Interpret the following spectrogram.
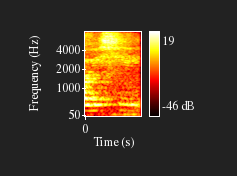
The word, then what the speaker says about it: ঐশী: কিন্তু অনেকে ও লেখে, মানে বিকজ ইটস আ নাউন, তো যে যেভাবে লিখে, কিন্তু আমি যেহেতু স্পেলিংটা AI লিখি, তো ওটাই লিখে আসছি, ওটাই আছে, কিন্তু আমার প্রোনাউন্সিয়েশনটা যেটা ঐশী।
